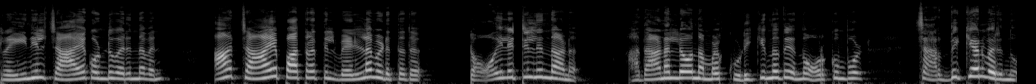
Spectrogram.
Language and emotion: Malayalam, disgusted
